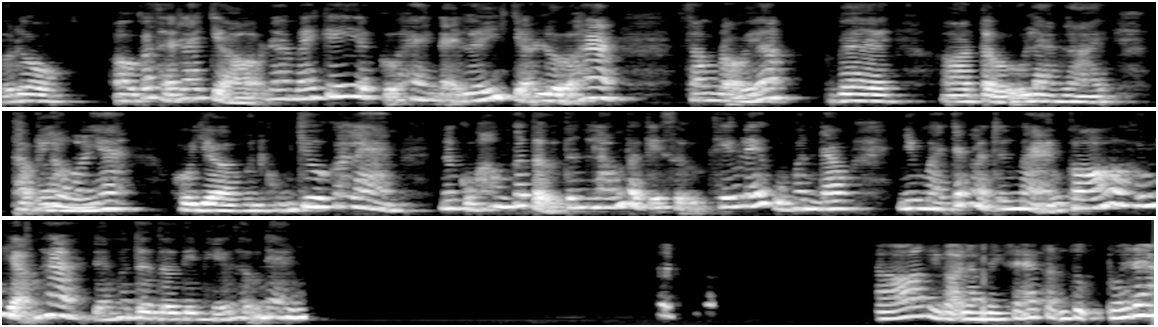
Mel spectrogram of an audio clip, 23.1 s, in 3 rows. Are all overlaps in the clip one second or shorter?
Yes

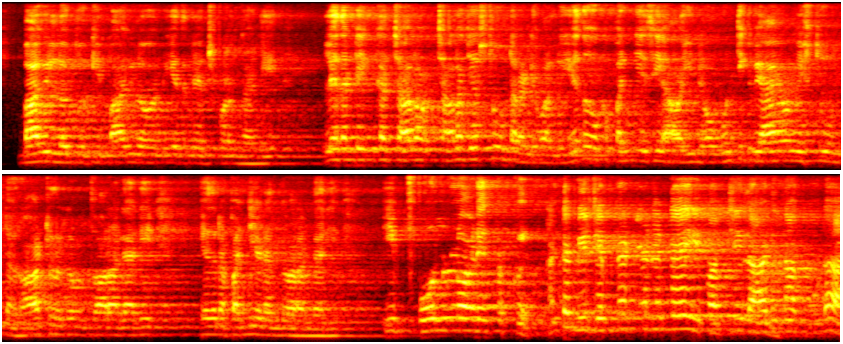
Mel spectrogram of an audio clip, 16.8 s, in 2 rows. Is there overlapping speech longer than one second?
No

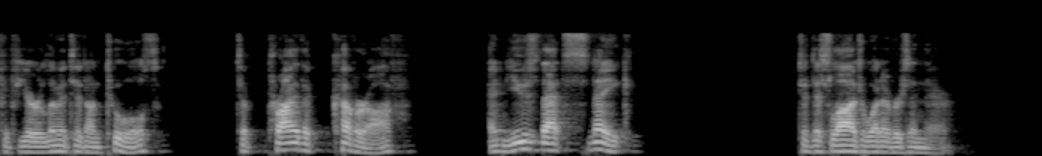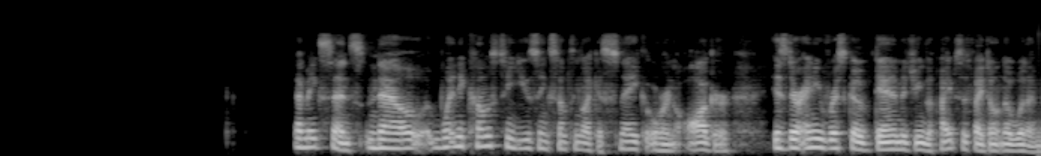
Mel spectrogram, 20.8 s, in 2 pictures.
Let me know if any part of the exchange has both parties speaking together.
No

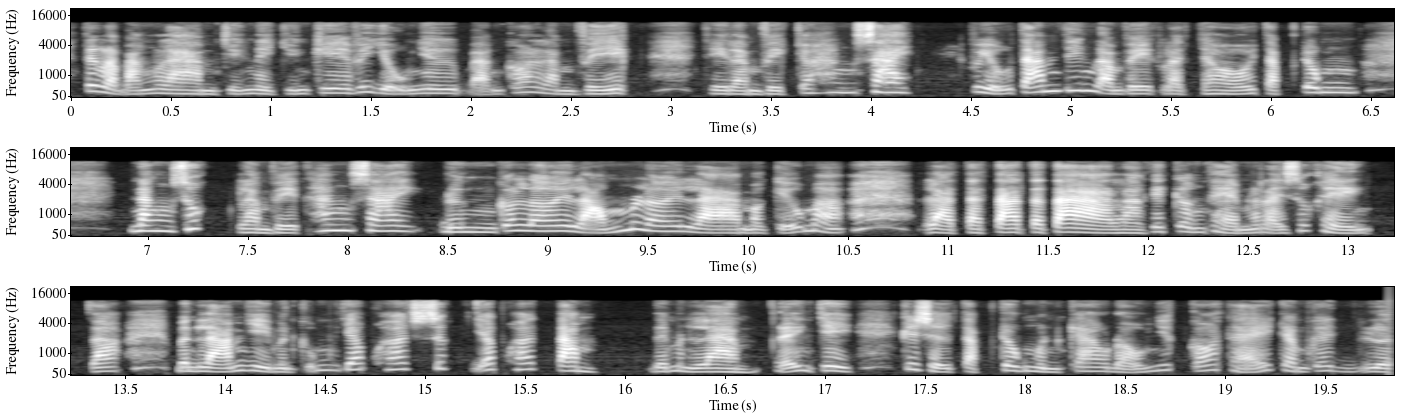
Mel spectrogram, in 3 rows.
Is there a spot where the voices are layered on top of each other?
No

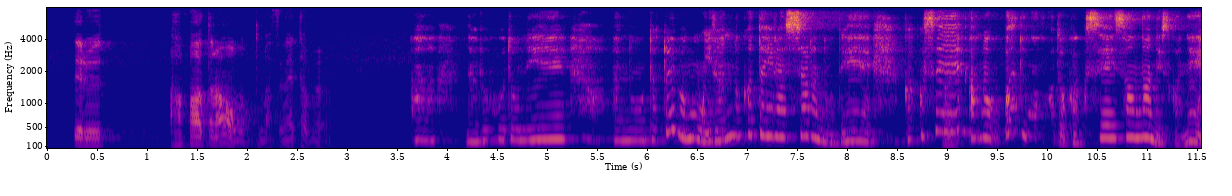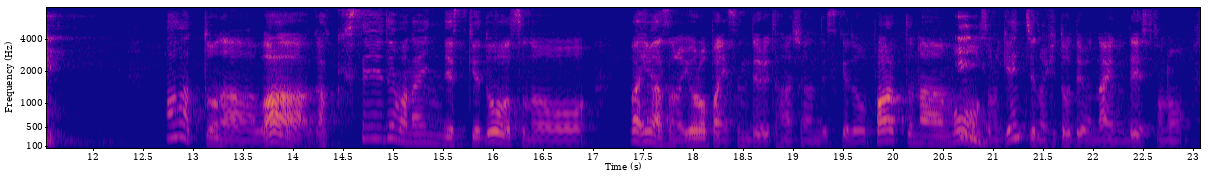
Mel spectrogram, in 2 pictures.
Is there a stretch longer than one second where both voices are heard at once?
No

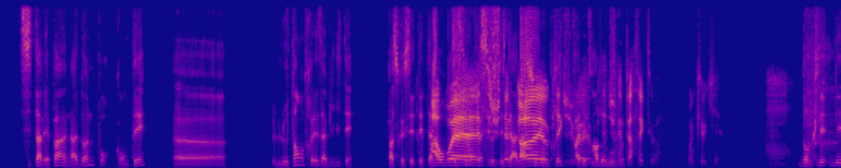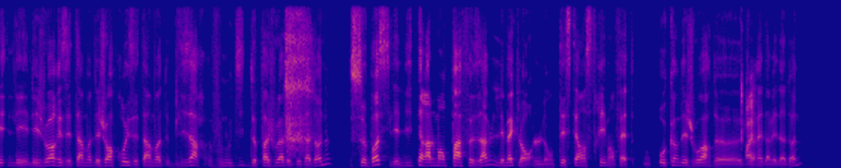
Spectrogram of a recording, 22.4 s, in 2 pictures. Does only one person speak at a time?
No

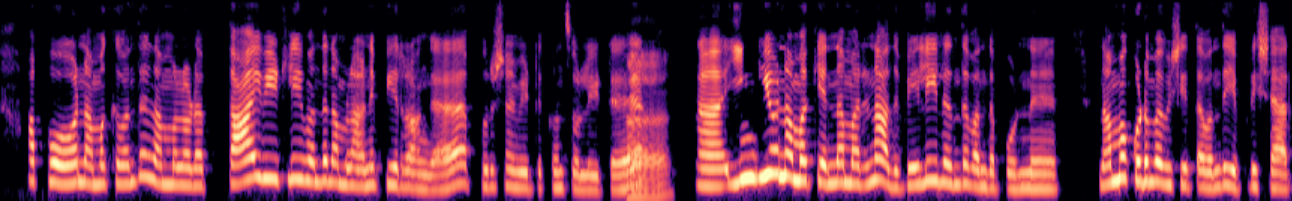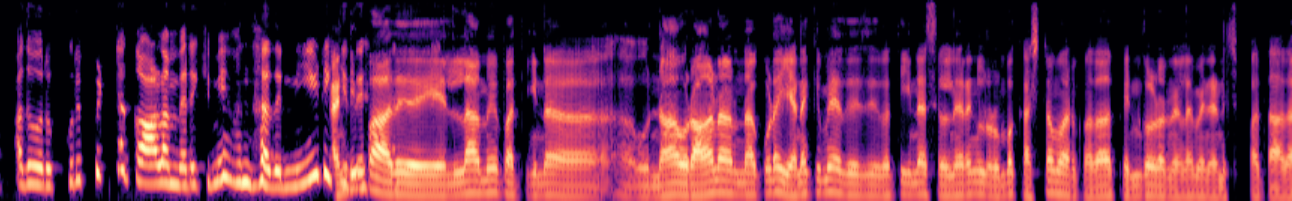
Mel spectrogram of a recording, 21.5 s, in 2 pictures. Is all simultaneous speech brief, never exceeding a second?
Yes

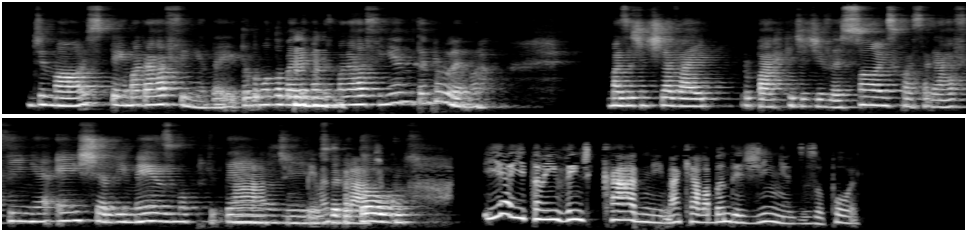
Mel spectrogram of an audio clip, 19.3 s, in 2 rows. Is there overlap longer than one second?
Yes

